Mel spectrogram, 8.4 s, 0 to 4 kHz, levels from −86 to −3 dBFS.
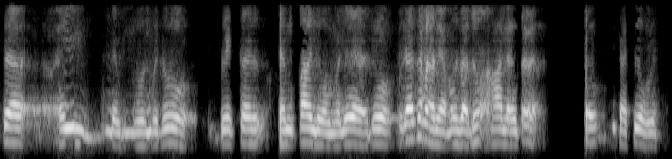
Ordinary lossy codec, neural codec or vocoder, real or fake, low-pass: AAC, 16 kbps; codec, 16 kHz, 1 kbps, FreqCodec, larger model; fake; 3.6 kHz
